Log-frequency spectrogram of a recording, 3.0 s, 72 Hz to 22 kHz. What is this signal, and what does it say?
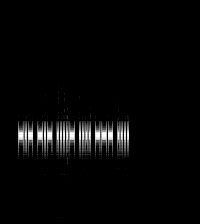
Morse code, heard as a keyed tone, about 48 wpm, 700 Hz. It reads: KK4HOH
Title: USA Call Signs - 6 Characters - 6x Character Spacing - 50wpm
